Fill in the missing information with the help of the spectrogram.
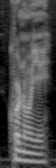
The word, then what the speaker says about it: Cornoyer: Cornoyer. – Okay, so you say it the French way.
